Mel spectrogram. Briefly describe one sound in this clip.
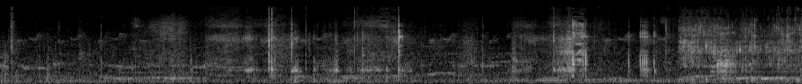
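A hand kneads dough in a metal bowl.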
